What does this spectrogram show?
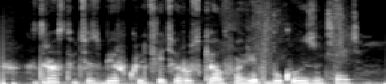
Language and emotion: Russian, neutral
